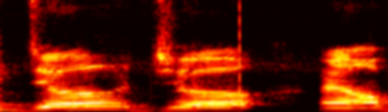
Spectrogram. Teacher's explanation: जैसे ही ज झ ण बोलेंगे तो उसमें कंपन गले का बढ़ जाता है।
